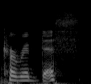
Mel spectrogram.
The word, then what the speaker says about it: Charybdis: Know of it as being pronounced Charybdis.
